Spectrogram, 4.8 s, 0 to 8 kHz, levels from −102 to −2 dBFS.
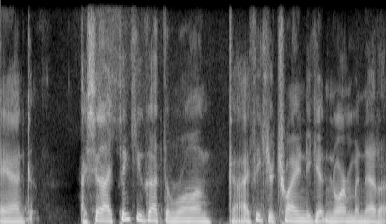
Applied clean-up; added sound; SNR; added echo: neural mask model Resemble Enhance denoiser.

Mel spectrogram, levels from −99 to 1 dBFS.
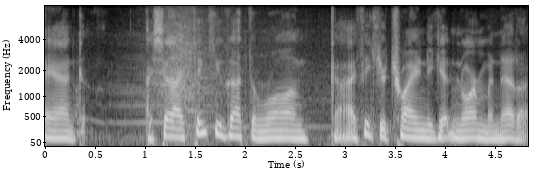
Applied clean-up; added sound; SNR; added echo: none; Motorcycle / Accelerating, revving, vroom; 18 dB; none.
